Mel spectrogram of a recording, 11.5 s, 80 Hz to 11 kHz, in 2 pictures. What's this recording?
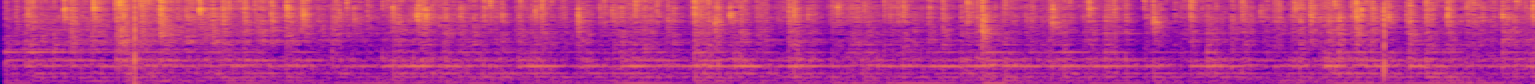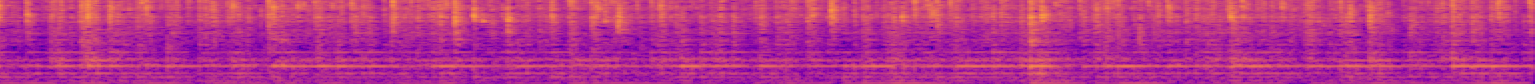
Rain in Drain Pipe Gutter 4
drops, water, rain, weather, drainpipe, drip, dripping, gutter, raindrops, drips, raining, wet, drain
